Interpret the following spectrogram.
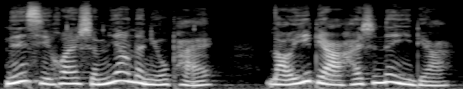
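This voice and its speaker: A woman presenting a scripted radio language lesson, clearly explaining and translating each phrase. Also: medium pitch, very animated, fast, dark tone. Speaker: radio English teacher.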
